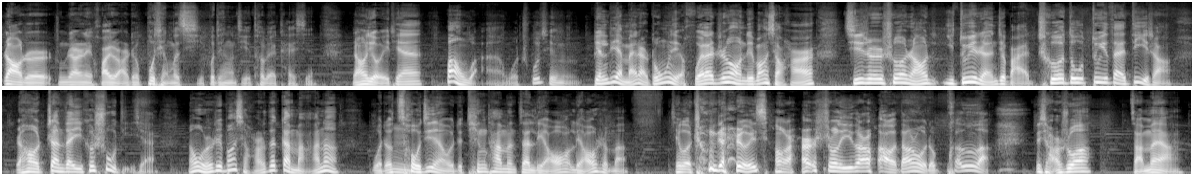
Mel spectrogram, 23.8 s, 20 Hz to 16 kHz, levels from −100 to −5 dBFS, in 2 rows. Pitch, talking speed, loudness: 130 Hz, 310 characters per minute, -16 LUFS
